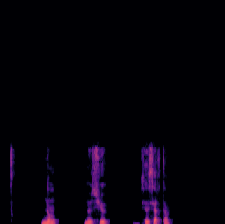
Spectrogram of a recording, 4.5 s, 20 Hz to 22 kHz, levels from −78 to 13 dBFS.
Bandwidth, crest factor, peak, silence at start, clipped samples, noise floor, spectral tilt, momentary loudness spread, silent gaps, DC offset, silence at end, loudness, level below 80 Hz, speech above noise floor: 8.2 kHz; 20 dB; -10 dBFS; 0.2 s; under 0.1%; under -90 dBFS; -5.5 dB/octave; 17 LU; 0.38-0.81 s, 1.25-1.67 s, 2.27-2.65 s; under 0.1%; 1.1 s; -28 LUFS; -70 dBFS; over 64 dB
